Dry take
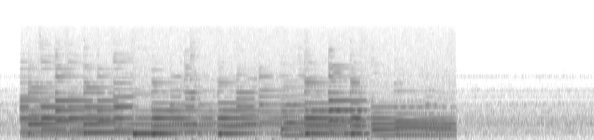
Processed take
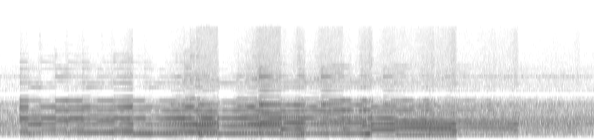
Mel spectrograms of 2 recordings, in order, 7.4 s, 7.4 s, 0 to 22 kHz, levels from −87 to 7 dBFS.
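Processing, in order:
Chebyshev high-pass filter 200 Hz, order 4
compressor whose output falls as the input rises −39 dBFS, ratio −1
Butterworth band-reject 1,400 Hz, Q 2.7
feedback echo with a high-pass in the loop 776 ms, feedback 49%, high-pass 520 Hz, level −4 dB

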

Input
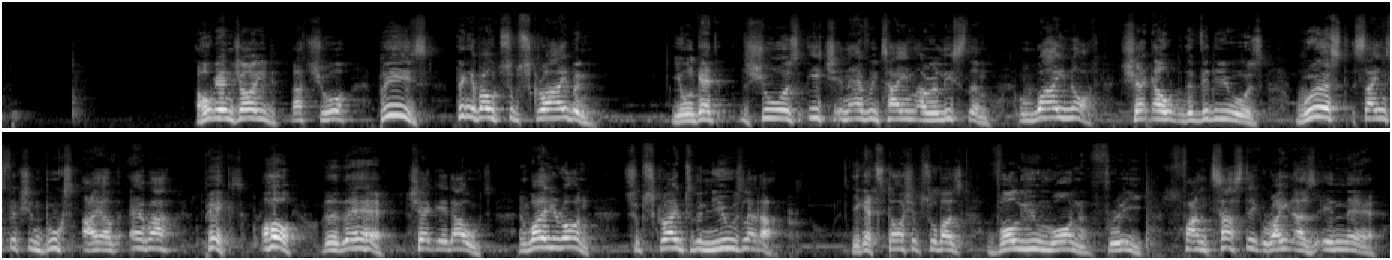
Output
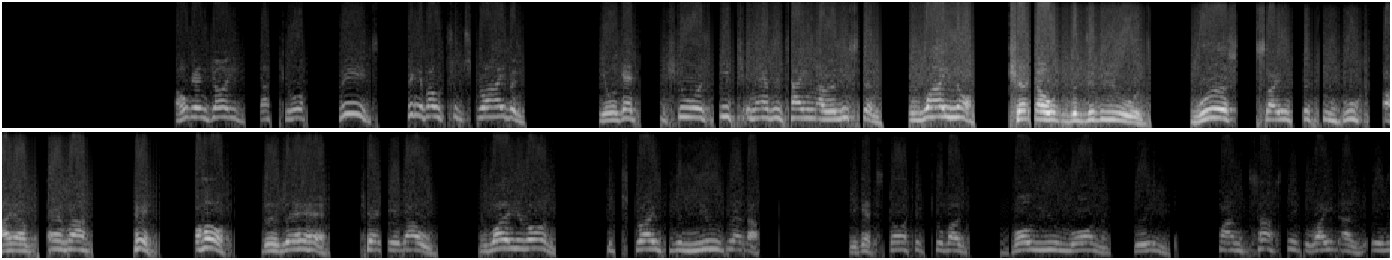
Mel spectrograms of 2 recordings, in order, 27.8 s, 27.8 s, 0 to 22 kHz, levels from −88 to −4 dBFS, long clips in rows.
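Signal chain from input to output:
hold until the input has moved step −34 dBFS
source passing by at 0:10.16, 38 m/s, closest 29 metres
high-pass filter 52 Hz
parametric band 1,200 Hz −11 dB 1 octave
in parallel at −1 dB: downward compressor, threshold −40 dBFS, peak gain reduction 20 dB
on the sum: level +1.5 dB

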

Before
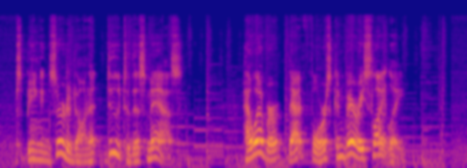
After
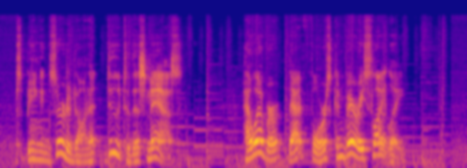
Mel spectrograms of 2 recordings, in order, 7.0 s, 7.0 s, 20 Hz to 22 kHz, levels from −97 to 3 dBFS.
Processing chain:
0:02.08–0:02.60: flat-topped bell 3,500 Hz +10.5 dB
level +6 dB

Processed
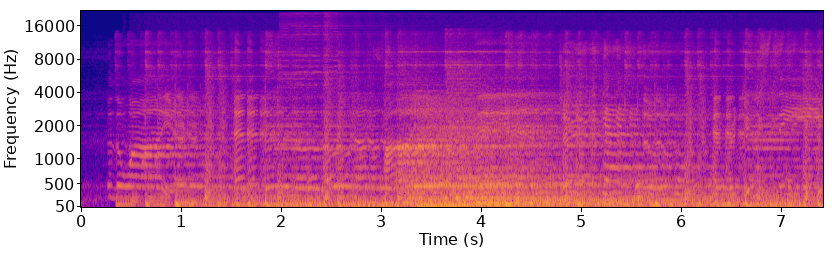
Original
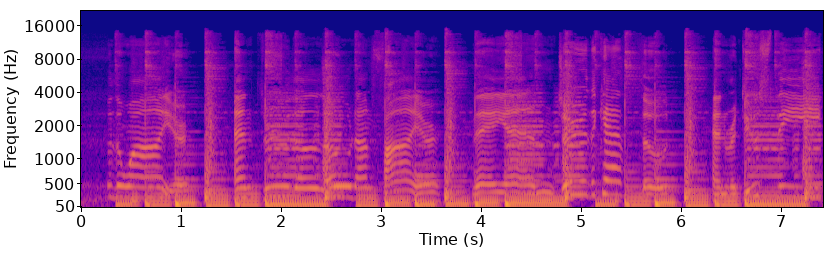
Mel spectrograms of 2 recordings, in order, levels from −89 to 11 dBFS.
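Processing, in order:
echo with a time of its own for lows and highs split 690 Hz, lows 724 ms, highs 126 ms, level −3.5 dB
0:01.98–0:02.57: bad sample-rate conversion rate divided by 6×, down filtered, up hold
0:03.10–0:04.02: thrown reverb, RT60 2.8 s, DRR −5.5 dB
feedback echo at a low word length 145 ms, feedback 80%, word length 7 bits, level −11 dB
level −2 dB

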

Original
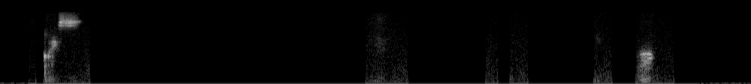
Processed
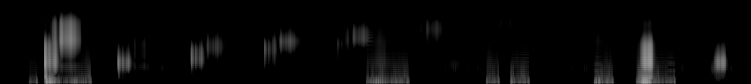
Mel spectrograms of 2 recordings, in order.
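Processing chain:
channel vocoder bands 4, saw 100 Hz
echo through a band-pass that steps 732 ms, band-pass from 910 Hz, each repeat 0.7 octaves, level −9.5 dB
level −1 dB

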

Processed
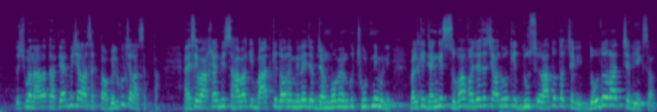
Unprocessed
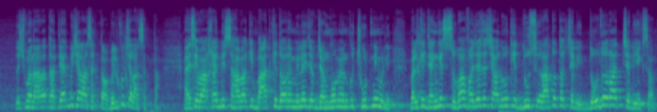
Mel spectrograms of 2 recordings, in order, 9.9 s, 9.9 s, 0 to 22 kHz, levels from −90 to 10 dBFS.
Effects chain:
hum with harmonics 50 Hz, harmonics 3, −36 dBFS −9 dB per octave
mains-hum notches 50/100 Hz
every bin expanded away from the loudest bin 1.5 to 1
level −4 dB

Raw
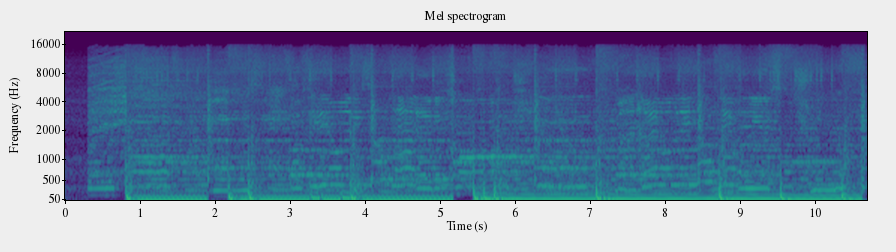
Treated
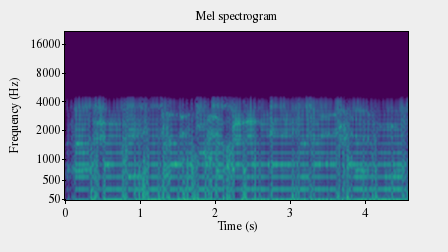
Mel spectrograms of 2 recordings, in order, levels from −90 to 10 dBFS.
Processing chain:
time-frequency cells dropped at random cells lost 38%
parametric band 340 Hz +10 dB 0.88 octaves
brickwall limiter −31 dBFS, peak gain reduction 14.5 dB
repeating echo 113 ms, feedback 22%, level −3.5 dB
wrong playback speed 33 rpm record played at 78 rpm
one-pitch LPC vocoder at 8 kHz 290 Hz
level +7 dB

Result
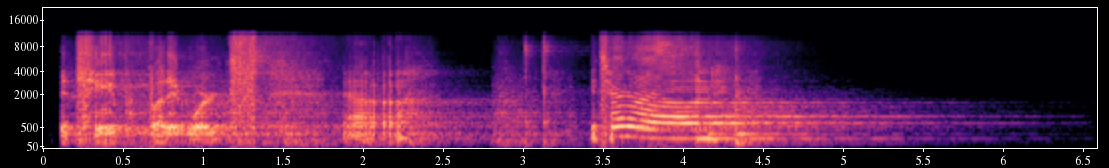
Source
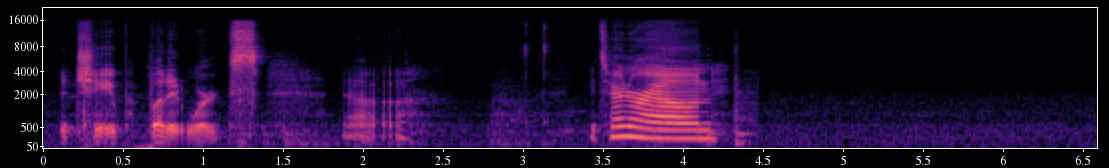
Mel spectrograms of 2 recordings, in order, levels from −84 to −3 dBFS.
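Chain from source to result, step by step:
stylus tracing distortion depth 0.25 ms
0:03.56–0:04.09: graphic EQ with 10 bands 250 Hz −10 dB, 2,000 Hz −11 dB, 4,000 Hz −10 dB
noise gate −55 dBFS, range −58 dB
comb filter 5.9 ms, depth 82%
dense smooth reverb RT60 2.7 s, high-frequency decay 0.5×, DRR 12.5 dB
downward compressor 6 to 1, threshold −30 dBFS, peak gain reduction 11 dB
high-pass filter 100 Hz 12 dB per octave
boost into a limiter +22.5 dB
level −1 dB
Nellymoser 44 kbit/s 22,050 Hz

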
